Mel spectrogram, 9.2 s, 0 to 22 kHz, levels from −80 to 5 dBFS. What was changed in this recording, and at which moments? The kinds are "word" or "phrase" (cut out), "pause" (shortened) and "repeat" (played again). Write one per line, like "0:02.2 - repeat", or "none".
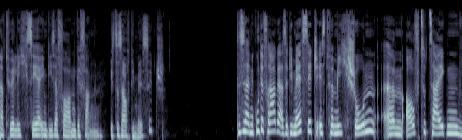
none

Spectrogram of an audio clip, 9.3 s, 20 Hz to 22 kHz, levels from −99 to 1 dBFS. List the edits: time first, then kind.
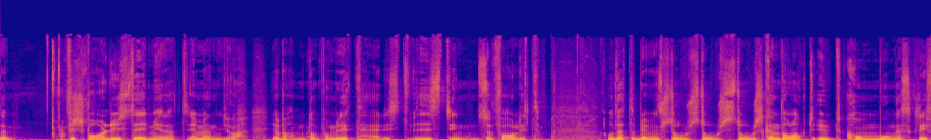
0:04.8 - word
0:06.6 - word
0:07.2 - word

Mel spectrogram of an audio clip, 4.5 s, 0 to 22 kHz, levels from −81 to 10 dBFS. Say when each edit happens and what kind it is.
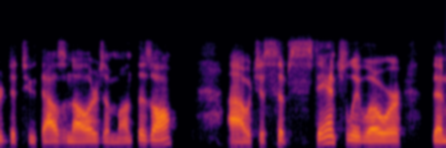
none

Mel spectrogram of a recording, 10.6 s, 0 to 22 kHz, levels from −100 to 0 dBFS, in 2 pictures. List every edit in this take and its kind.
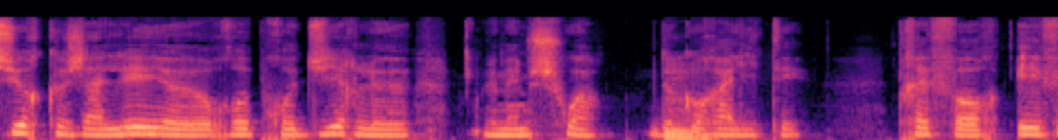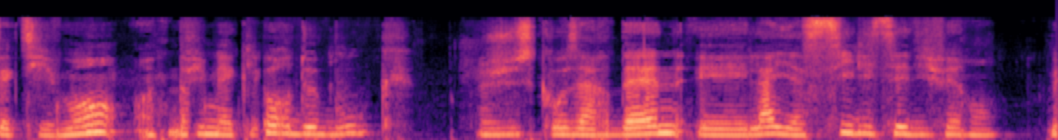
0:02.2 - pause
0:06.2 - word
0:06.6 - phrase

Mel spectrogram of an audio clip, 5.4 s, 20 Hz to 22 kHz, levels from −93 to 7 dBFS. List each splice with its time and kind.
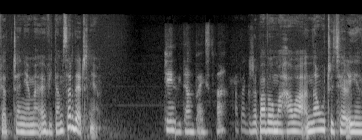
0:02.6 - word
0:03.4 - pause
0:03.9 - word

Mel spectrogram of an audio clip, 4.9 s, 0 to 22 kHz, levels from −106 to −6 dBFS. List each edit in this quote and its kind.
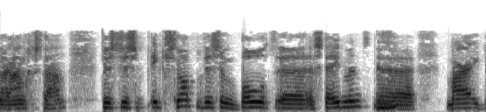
none

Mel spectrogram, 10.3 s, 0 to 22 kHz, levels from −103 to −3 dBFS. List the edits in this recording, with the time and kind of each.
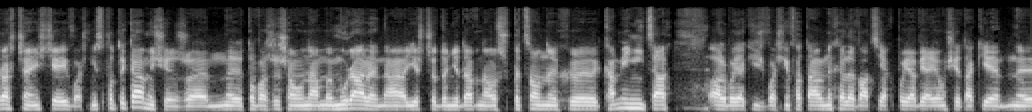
0:07.1 - word

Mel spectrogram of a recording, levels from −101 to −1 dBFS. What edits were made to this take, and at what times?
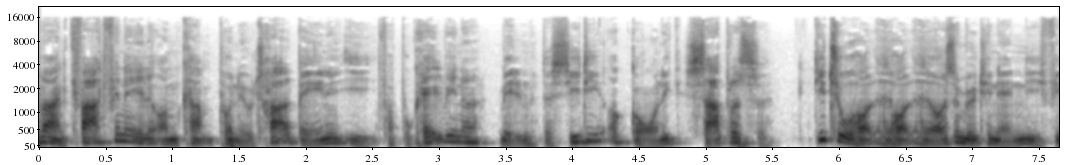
0:02.5 - word
0:03.8 - word
0:05.5 - pause
0:06.4 - repeat

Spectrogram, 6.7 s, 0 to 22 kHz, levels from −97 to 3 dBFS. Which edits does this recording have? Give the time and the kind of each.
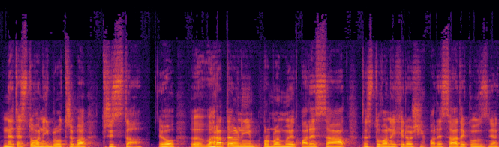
0:02.0 - pause
0:03.5 - word
0:03.9 - word

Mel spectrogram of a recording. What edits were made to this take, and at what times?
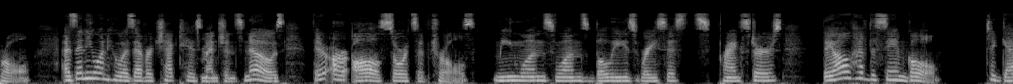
0:02.0 - word
0:05.6 - word

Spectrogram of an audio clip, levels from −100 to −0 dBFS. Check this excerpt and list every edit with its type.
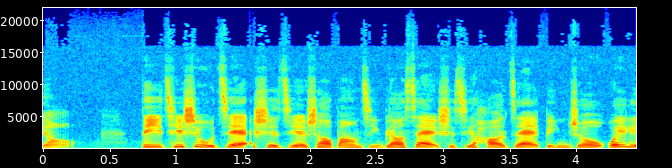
0:01.6 - word

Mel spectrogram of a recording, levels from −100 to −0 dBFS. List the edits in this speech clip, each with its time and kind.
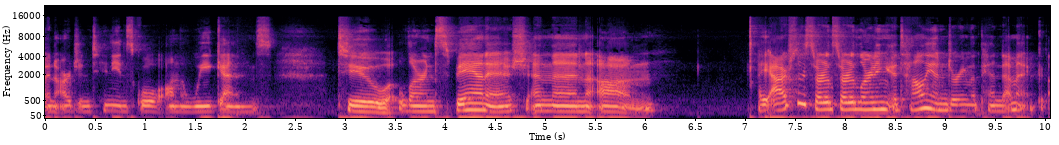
0:07.9 - repeat

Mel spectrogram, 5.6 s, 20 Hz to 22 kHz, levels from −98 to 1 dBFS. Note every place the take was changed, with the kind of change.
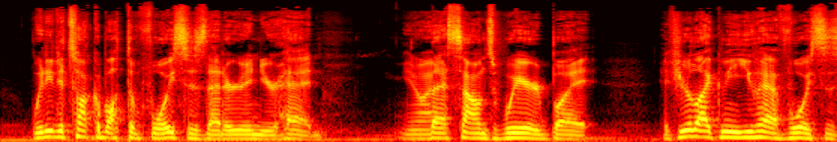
0:02.9 - word

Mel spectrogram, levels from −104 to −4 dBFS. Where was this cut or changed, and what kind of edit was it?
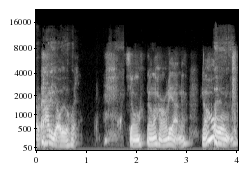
0:01.7 - pause

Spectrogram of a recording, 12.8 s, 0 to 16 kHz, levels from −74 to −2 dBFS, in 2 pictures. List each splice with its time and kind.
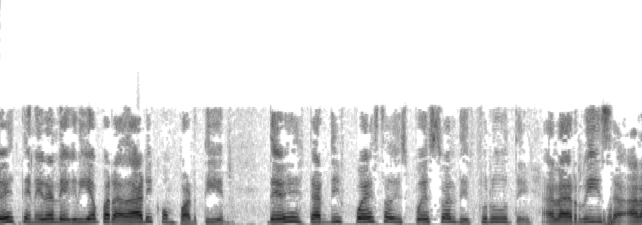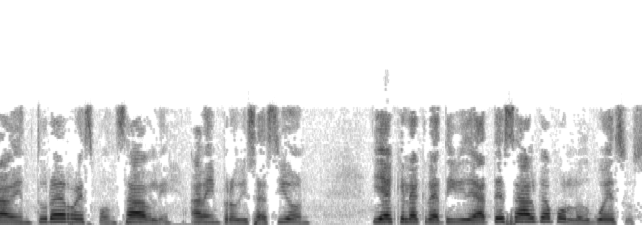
none

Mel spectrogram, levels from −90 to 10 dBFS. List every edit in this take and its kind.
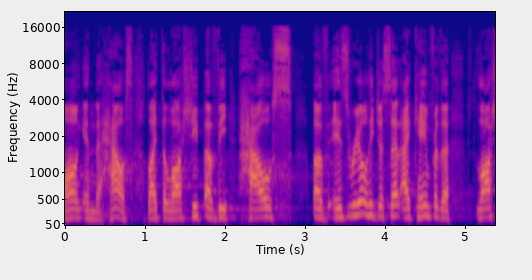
none

